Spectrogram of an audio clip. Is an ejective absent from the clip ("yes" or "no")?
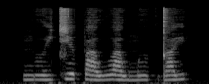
yes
